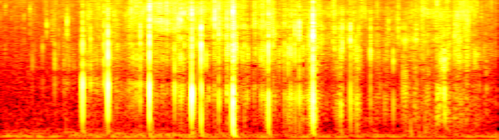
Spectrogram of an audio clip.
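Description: Faint, irregular crackling: a scatter of sharp clicks, about eight in a second and a half, beginning about half a second in.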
